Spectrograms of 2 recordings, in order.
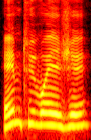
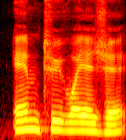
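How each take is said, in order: First: Said in the usual way. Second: Slow repeat. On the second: Shown as a demonstration. Teacher asks pupils if they like travelling, slowly. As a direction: say it slowly for learners.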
